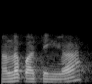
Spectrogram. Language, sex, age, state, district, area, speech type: Tamil, male, 18-30, Tamil Nadu, Tiruchirappalli, rural, conversation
